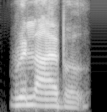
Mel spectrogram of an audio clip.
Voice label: "reliable", Indian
